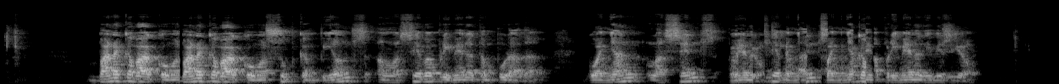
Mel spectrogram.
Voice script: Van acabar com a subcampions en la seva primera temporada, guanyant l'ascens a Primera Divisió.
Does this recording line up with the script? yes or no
no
